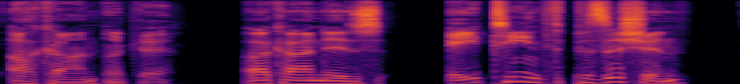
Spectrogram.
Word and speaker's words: Ocon: So Ocon, since I'm saying it wrong now, apparently it's Ocon.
